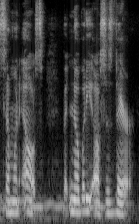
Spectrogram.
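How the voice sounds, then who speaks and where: A raspy, put-on character voice speaks at a fairly slow pace. Music plays in the background. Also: woman. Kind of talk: second-person adventure story reading. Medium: solo performance.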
